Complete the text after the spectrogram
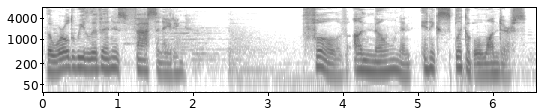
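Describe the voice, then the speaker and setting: A man voicing a sly young knight captain who speaks in a smooth, theatrical, playfully mocking way. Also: mid-range voice, a little slow, darkish tone, faint music behind, natural voice. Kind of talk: game cutscene dialogue.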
